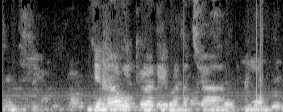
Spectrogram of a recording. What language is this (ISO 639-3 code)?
kin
